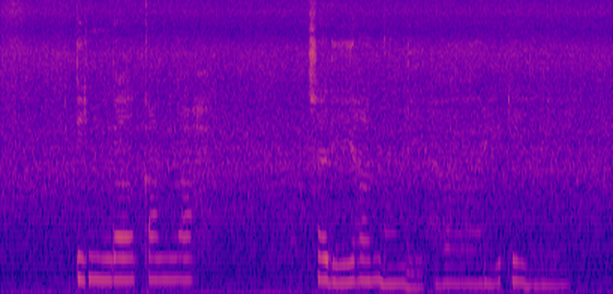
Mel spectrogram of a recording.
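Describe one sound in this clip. A young woman hums a short tune close by.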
